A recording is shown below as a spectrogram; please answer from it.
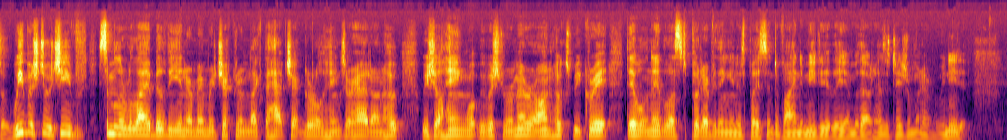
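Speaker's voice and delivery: very fast, rattled-off speed-reading aloud. Demonstrating a speed-reading exercise for the mouth muscles, reading really fast. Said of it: "read really fast".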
